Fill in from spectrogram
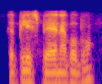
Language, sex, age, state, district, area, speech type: Assamese, male, 18-30, Assam, Barpeta, rural, conversation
